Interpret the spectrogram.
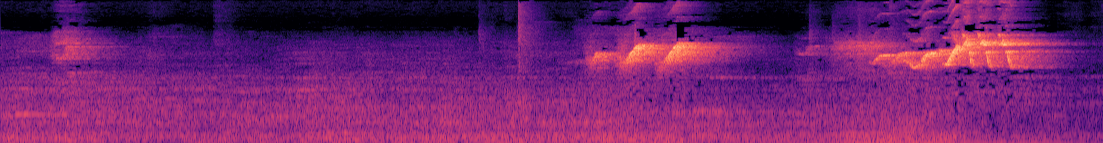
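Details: Kept coleiro-baiano, called bold and singing a lot, is quiet at first, then gives two high chattering phrases in quick succession. The second is longer, a rapid series of buzzy whistled notes.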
